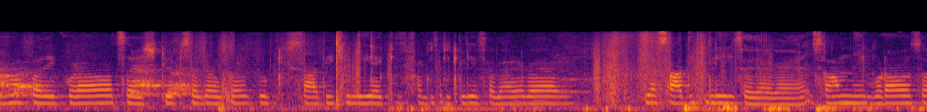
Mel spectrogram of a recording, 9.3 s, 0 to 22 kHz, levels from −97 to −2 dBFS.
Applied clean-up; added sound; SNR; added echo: none; Dog; 4 dB; none.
